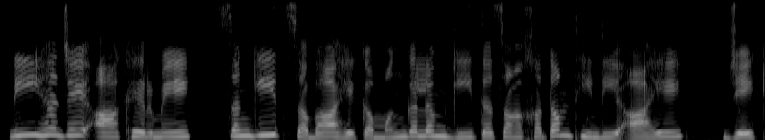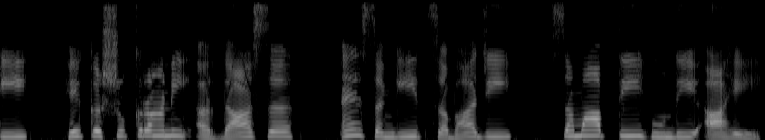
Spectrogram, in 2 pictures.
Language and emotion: Sindhi, neutral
